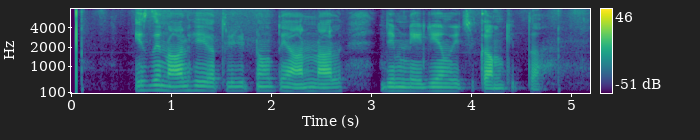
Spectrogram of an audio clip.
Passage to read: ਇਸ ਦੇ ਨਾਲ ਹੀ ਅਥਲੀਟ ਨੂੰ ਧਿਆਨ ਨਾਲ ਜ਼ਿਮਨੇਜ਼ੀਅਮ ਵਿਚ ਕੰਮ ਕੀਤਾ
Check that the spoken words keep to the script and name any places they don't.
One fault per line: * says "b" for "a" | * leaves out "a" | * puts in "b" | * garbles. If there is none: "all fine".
all fine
